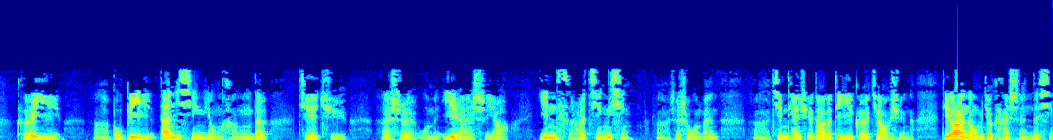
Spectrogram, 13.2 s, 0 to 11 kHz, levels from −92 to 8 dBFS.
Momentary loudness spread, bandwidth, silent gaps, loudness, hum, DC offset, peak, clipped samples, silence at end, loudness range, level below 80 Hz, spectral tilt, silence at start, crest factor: 17 LU; 5.8 kHz; none; -25 LUFS; none; under 0.1%; 0 dBFS; under 0.1%; 0 s; 6 LU; -46 dBFS; -9.5 dB/octave; 0 s; 26 dB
